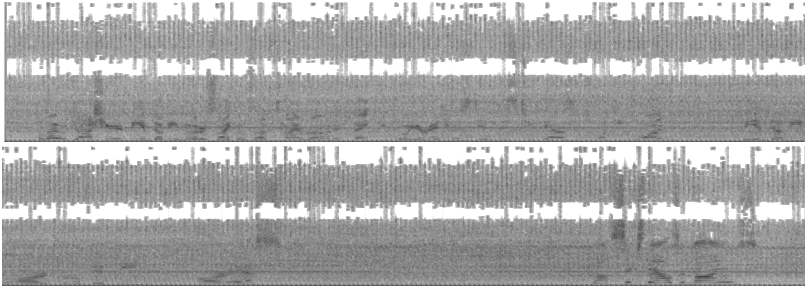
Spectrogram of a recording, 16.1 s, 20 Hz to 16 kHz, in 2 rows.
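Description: BMW R1250RS's boxer-twin engine idling steadily throughout.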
